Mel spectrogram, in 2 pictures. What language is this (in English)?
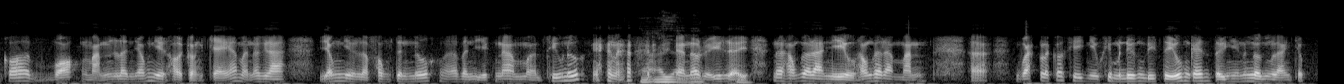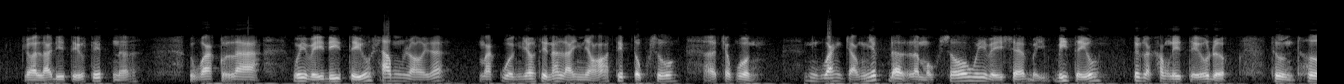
Vietnamese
